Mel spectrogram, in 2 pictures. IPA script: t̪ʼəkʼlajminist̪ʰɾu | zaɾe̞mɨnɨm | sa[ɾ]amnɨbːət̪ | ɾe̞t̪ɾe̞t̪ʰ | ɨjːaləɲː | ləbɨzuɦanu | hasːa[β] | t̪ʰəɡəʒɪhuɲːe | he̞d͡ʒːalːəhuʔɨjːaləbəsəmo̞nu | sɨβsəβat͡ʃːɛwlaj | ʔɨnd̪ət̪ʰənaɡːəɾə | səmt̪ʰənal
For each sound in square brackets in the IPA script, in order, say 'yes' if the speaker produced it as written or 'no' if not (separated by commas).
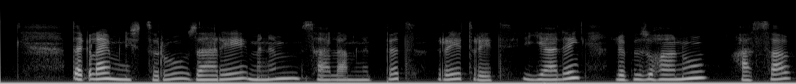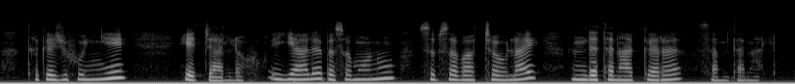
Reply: no, yes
